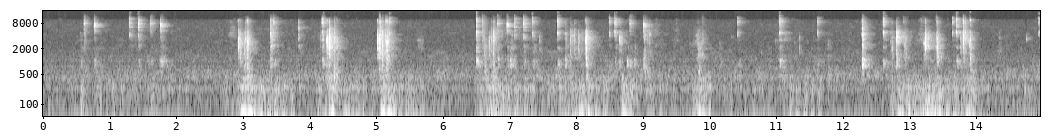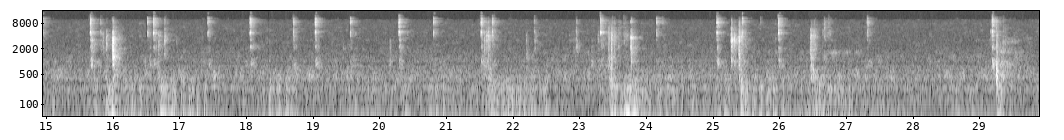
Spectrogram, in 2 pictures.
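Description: Faint, irregular clicks of a computer mouse and keyboard, coming in small clusters.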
